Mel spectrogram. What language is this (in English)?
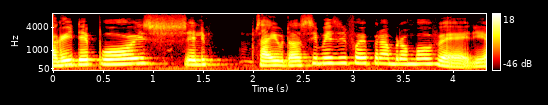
Portuguese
